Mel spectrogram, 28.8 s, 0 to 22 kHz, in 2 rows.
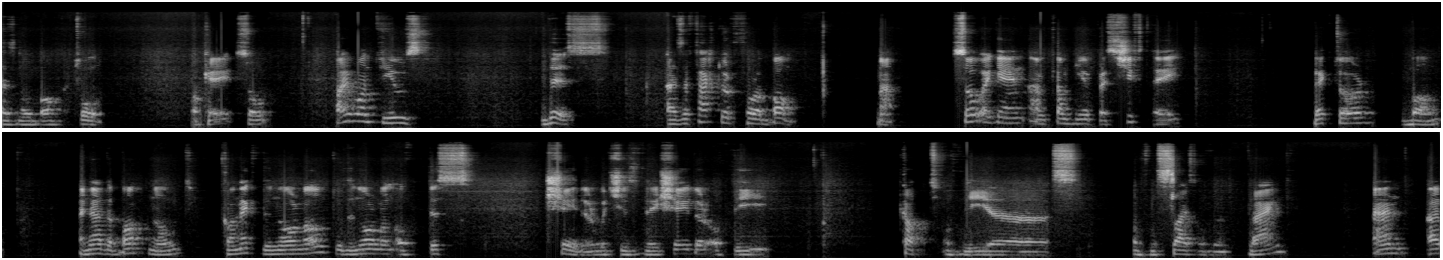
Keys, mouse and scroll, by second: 0.7 middle click, 1.5 middle click, 3.0 click, 4.2 click, 5.3 click, 6.2 middle click, 8.3 middle click, 9.8 middle click, 11.6 shift+a, 16.1 middle click, 17.6-24.6 drag, 24.8 middle click, 26.6 middle click, 27.4 middle click.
